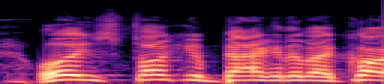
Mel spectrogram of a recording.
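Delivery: high, quick indignant retort; imitating an exasperated complaint; retold heated protest. Retelling his own heated reply.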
